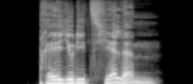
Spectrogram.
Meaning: strong dative masculine/neuter singular of präjudiziell
- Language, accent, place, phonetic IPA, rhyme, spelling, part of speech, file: German, Germany, Berlin, [pʁɛjudiˈt͡si̯ɛləm], -ɛləm, präjudiziellem, adjective, De-präjudiziellem.ogg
